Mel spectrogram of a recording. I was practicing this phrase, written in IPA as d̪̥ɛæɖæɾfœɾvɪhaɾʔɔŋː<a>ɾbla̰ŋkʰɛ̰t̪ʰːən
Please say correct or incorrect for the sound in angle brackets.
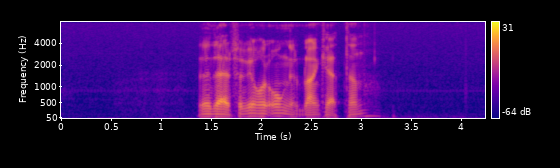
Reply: incorrect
